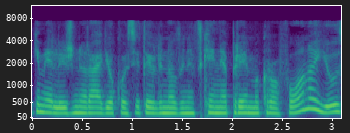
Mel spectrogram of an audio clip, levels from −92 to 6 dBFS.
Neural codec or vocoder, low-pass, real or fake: codec, 16 kHz, 1 kbps, X-Codec, WavLM features, trained on Multilingual LibriSpeech; 7.2 kHz; fake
